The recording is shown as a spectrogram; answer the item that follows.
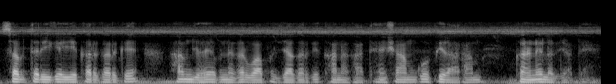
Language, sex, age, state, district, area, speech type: Urdu, male, 30-45, Uttar Pradesh, Saharanpur, urban, spontaneous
